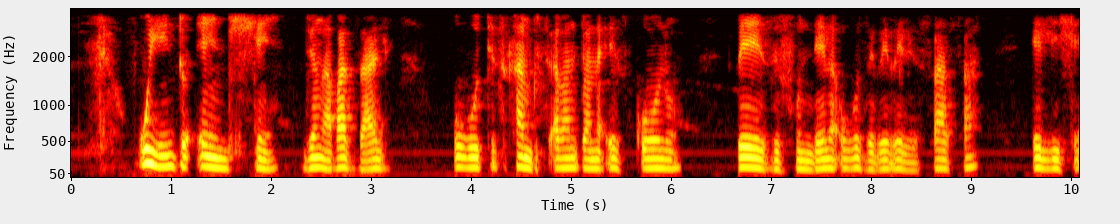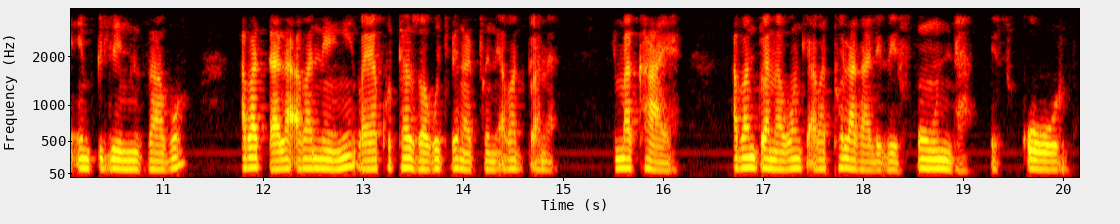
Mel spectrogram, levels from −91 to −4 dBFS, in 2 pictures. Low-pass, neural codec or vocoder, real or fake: 3.6 kHz; none; real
